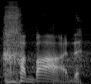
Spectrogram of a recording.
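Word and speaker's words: כָּבוֹד: he'd probably tell us, if you say it correctly, you're probably going to get a little spit on the back of the head of the person in front of you. Chabad.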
